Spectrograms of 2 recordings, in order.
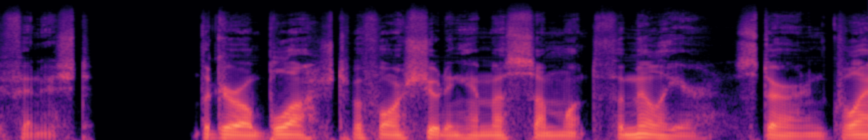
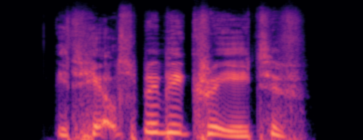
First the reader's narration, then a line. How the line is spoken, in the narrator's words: said hotly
